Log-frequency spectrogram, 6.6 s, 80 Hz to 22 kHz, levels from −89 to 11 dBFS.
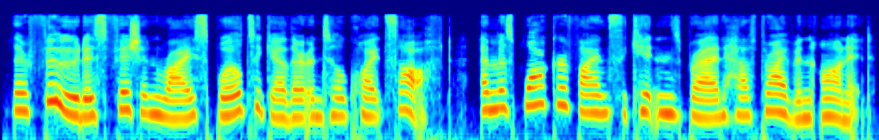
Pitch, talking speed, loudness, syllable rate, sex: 240 Hz, 200 wpm, -16 LUFS, 4.9 syllables/s, female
